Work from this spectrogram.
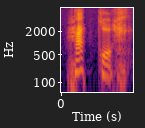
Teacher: Já os paraibanos trocam o L pelo R.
